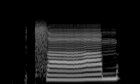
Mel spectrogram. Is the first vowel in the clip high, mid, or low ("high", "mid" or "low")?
low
